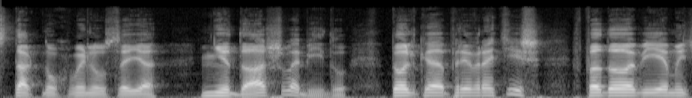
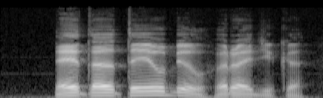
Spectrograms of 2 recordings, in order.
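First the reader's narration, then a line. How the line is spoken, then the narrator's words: Dry question. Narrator (Russian): сухо спросил я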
